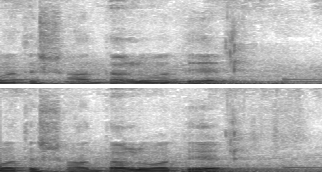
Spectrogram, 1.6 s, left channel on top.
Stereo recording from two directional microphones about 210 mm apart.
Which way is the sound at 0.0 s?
10° right (ahead or behind).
